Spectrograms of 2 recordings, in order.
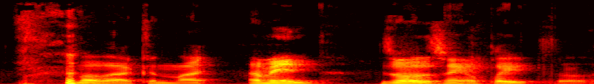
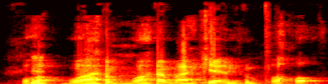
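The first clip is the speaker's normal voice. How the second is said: fast, louder, higher, laughing through the panic; 7 semitones higher, 9 dB louder than usual. Retold or imitated. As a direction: rattle off the protest in comic alarm. Retold panic about getting ball.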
